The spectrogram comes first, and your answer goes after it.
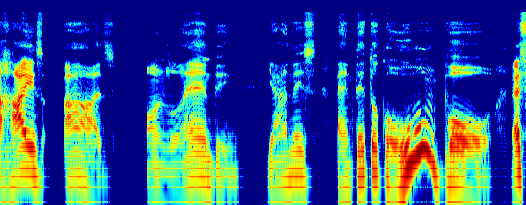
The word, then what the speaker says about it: Antetokounmpo: The Knicks have the highest odds on landing Giannis Antetokounmpo.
